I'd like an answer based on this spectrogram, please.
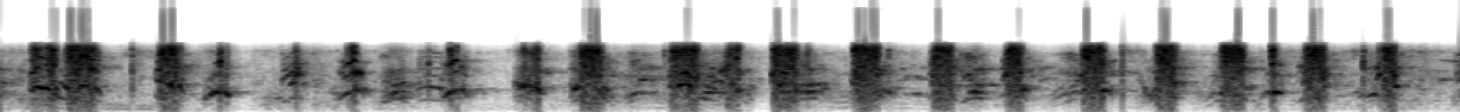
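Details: Young German Shepherd dog in Jamaica barking in rapid bursts, sharp short barks tumbling over one another with brief gaps, roughly two to three per second for seven seconds.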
